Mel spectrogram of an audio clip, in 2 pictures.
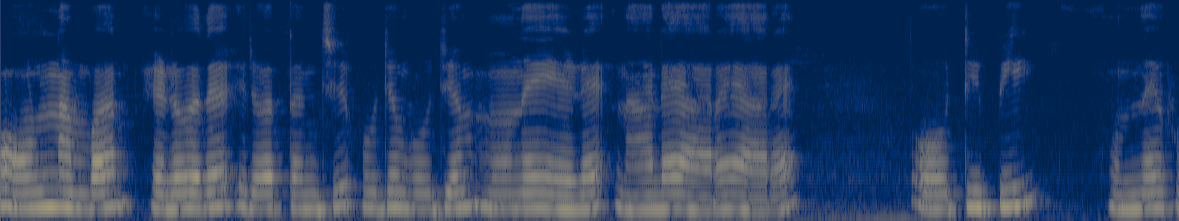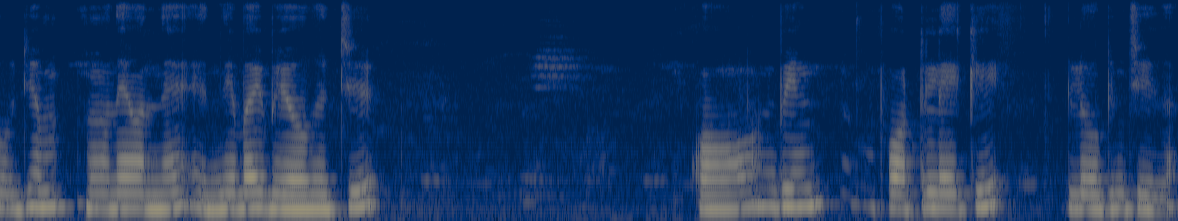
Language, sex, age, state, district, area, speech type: Malayalam, female, 45-60, Kerala, Alappuzha, rural, read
